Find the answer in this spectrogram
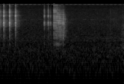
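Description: Hot glue gun's trigger clicking in a rapid run as a dab of glue is pushed out, stopping a moment in. A brief soft rustle follows just before a second in.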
